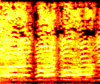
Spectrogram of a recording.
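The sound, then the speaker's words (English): A large group of schoolchildren on the KCLR Packed Lunch Tour screams together on a countdown, loud and shrill, in three sustained bursts separated by brief dips for breath, the crowd noise filling the space. “in a second I want all of you to scream, John, it's back over to you.”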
